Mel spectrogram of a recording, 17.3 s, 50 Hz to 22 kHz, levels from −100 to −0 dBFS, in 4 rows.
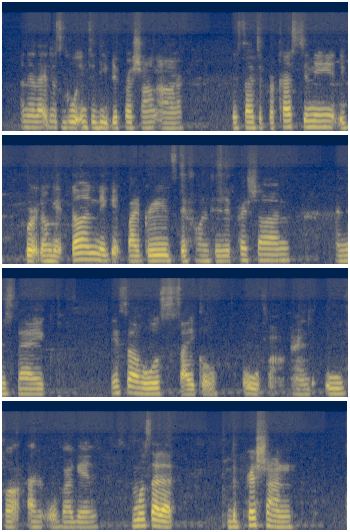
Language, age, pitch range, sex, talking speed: English, 20-39, 165-200 Hz, female, 150 wpm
